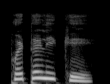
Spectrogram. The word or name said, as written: ಪಡಲಗೆ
